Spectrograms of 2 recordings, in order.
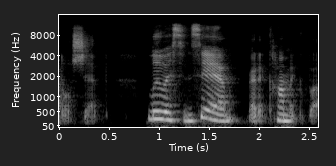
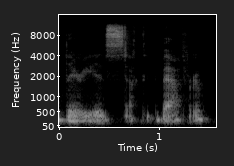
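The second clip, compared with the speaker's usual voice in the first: ordinary delivery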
